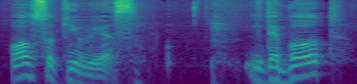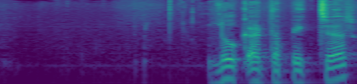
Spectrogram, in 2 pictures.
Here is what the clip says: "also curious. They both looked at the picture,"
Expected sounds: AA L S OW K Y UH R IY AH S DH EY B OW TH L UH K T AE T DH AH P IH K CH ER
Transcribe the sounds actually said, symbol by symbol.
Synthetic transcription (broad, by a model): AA L S OW K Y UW R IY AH S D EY B OW T L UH K AE T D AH P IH K CH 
